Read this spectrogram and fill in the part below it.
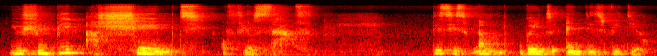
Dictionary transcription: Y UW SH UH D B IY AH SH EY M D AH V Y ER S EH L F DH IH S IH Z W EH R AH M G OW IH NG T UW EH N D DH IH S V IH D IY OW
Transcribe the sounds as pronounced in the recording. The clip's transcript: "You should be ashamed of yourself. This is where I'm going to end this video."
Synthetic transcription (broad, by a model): Y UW SH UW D B IY AH SH EY M D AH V Y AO S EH L F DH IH S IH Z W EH AH M G OW IH NG T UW EH N D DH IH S V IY D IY OW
